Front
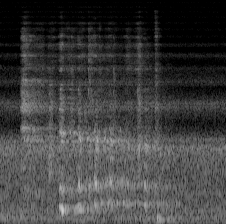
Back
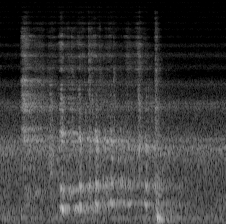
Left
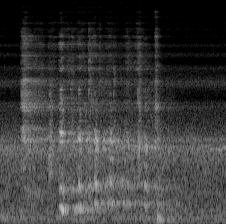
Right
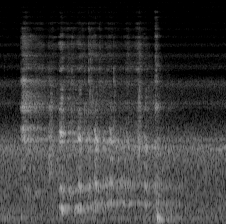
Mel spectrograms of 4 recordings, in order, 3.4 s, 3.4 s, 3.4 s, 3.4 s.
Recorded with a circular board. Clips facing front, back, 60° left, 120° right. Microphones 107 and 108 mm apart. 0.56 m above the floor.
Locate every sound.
0.3 s a giggle: 20° right, 5 m
2.3 s an explosion: 175° right, 0.8 m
